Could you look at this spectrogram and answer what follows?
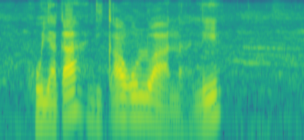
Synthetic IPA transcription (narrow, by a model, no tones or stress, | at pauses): hʊjakʼadikʼaɣʊlwanalɪ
